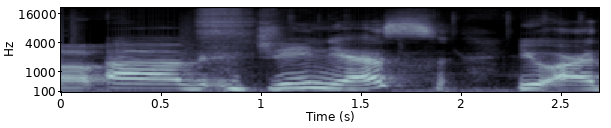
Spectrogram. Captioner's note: laughs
